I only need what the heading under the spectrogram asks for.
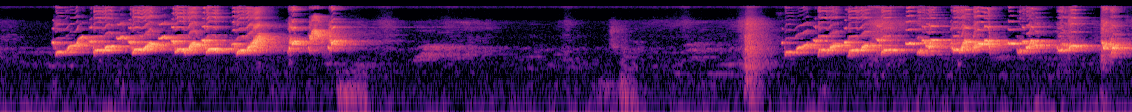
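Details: Common blackbird, known locally as jahmumiya or shahrur, sings haddadiya and askariya style song: rapid runs of repeated bright chirping notes, a pause with faint sounds, then another long rattling burst of chirps.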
